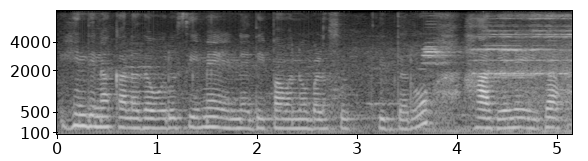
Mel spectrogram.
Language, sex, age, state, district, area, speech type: Kannada, female, 30-45, Karnataka, Chikkamagaluru, rural, spontaneous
